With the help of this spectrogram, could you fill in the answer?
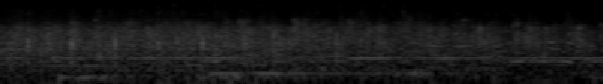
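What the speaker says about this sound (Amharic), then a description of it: "እሺ እስቲ አጨብጭቡ" A church congregation claps together in steady, dense applause at a Seattle service, a continuous even patter that holds for the whole stretch with faint low hum beneath.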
